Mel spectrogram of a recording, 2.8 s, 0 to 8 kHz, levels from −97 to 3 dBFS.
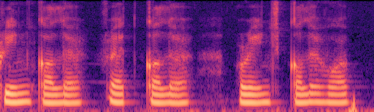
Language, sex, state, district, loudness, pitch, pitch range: Nagamese, female, Nagaland, Kohima, -16 LUFS, 175 Hz, 170-180 Hz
